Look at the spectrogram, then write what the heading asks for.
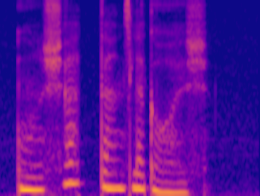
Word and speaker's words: un chat dans la gorge: Un chat dans la gorge.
